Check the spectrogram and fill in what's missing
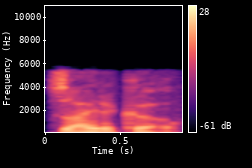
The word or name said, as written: zydeco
